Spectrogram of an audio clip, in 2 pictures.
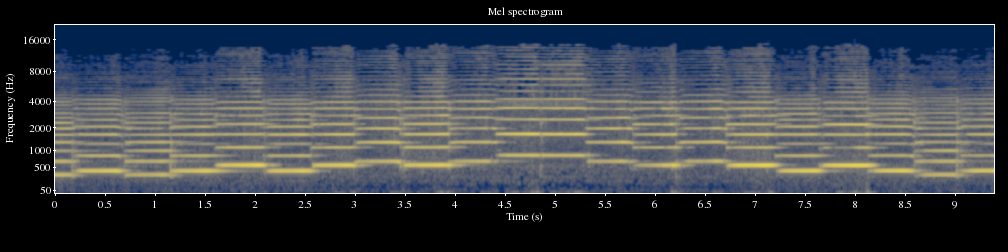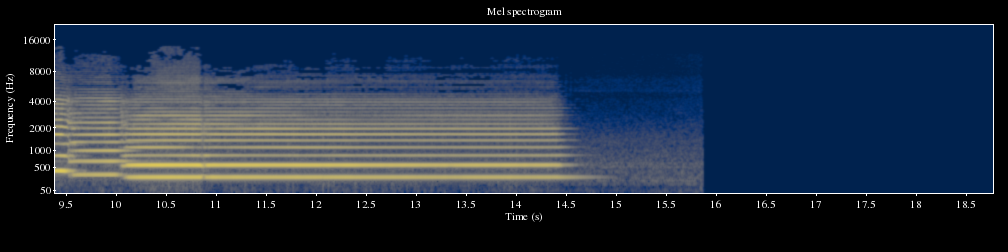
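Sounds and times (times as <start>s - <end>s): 
scale arpeggios in C-sharp minor: 0.0s - 14.9s.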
